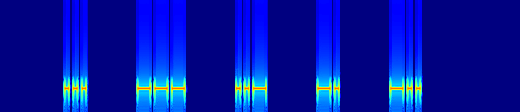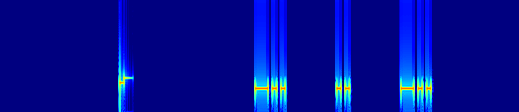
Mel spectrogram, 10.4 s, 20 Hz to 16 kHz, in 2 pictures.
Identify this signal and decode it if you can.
Morse code, heard as a keyed tone, about 28 wpm, spaced as for 13 wpm, 700 Hz. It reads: SOUND DID
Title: 4x Character Spacing - Top 100 Words - 28wpm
